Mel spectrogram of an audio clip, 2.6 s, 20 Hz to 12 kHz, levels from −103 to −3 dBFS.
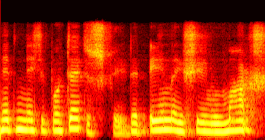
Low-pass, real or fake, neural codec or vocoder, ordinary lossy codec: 7.2 kHz; fake; codec, 16 kHz, 0.8 kbps, ZipCodec; Opus, 64 kbps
